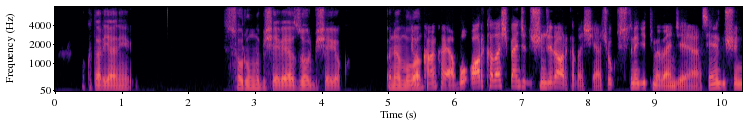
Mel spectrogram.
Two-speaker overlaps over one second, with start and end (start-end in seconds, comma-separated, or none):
none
